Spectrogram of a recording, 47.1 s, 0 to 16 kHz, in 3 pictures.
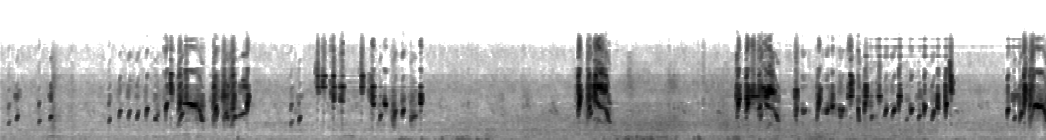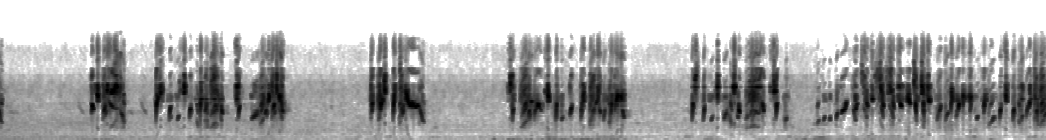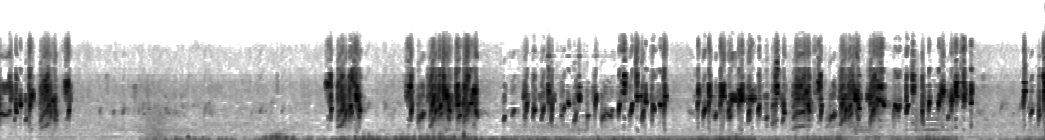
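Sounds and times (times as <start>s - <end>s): goldfinch twittering song: 1.6s - 6.4s, 8.2s - 9.2s, 10.3s - 15.9s, 16.8s - 20.0s, 21.2s - 22.1s, 23.3s - 25.2s, 26.0s - 32.5s, 35.2s - 47.0s.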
